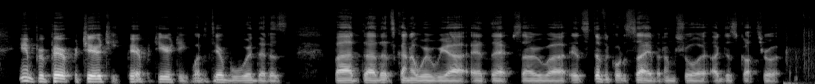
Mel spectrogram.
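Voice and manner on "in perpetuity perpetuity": loud, put-on Irish accent on perpetuity. Speaker repeats a tricky word, saying it in an Irish accent. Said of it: "I have to say it with the Irish accent there".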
